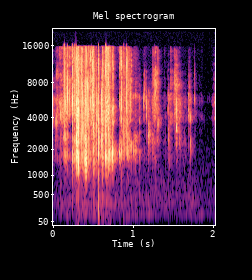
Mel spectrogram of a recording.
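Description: Catheter packaging crinkling and crackling as it is handled in the hands: a dense run of crackles in the first second, thinning to a few scattered ticks.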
